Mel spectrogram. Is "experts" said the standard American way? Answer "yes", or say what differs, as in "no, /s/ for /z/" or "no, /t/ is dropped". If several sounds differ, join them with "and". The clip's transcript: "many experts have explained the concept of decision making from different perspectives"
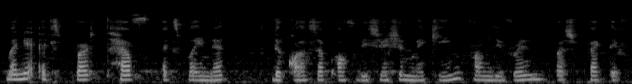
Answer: yes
